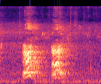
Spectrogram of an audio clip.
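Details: Caucasian Shepherd Dog giving two short, deep, harmonic barks about half a second apart over a low background hum.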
